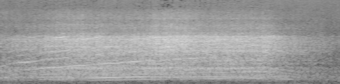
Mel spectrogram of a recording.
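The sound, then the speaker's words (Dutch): A car engine revs and accelerates, its steady droning pitch climbing as it pulls away, then the rumble eases off slightly toward the end. No voices are heard. “Quentis, ik rij weg.”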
